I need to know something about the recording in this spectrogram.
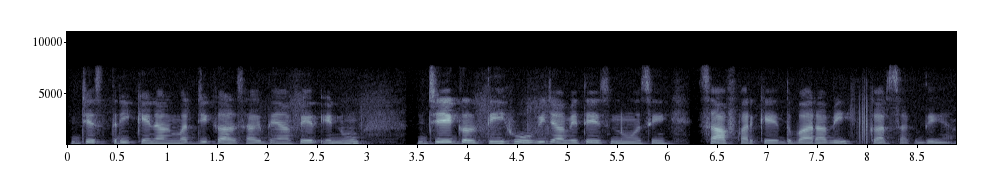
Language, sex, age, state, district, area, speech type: Punjabi, female, 30-45, Punjab, Tarn Taran, rural, spontaneous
